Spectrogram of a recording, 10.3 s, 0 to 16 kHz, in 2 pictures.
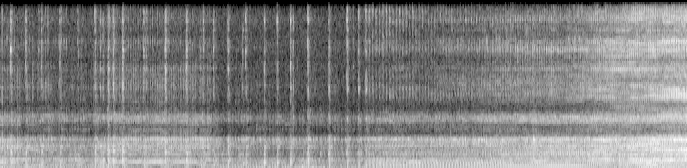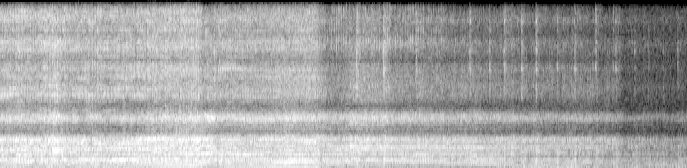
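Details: Suzuki TS185 two-stroke road test after main jet change and needle clip moved to middle: crisp note climbs smoothly, pulls cleanly without the earlier 3-4 grand burble; much better, carburation close to right.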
